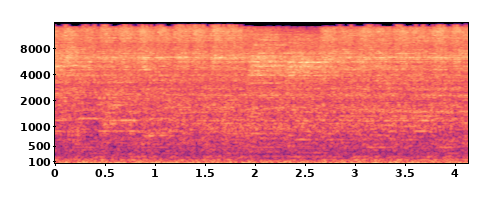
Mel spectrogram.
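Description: Heavy metal band playing live: distorted guitars and drum kit, loud and continuous without a break.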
